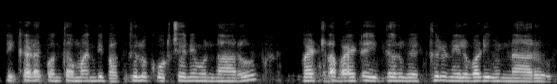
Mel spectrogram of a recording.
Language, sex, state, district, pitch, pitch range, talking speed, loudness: Telugu, male, Telangana, Hyderabad, 165 Hz, 155-175 Hz, 120 wpm, -19 LUFS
